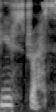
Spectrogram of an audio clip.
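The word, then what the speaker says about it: eustress: in in positive stress it's called you stress and it's spelled EU you use stress so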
